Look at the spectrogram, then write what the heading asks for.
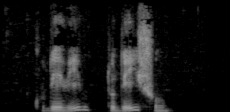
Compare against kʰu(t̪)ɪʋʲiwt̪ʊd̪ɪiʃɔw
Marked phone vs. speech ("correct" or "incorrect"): incorrect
